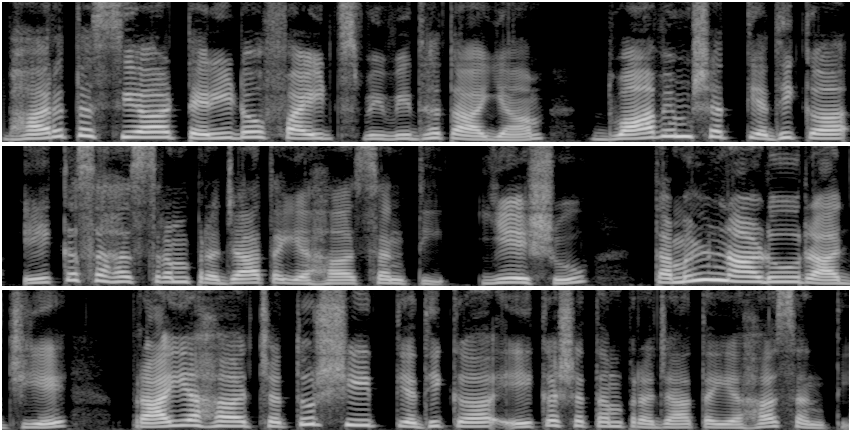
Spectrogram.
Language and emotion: Sanskrit, neutral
